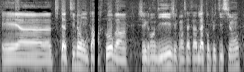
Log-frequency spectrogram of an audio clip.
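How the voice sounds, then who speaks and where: Here the same young sailor, a man of twenty-five from Cholet, western France, speaks in a lowish, darkish voice at a fairly quick clip. He's being interviewed on a sailboat in port, chatting through the questions over clear background noise.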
